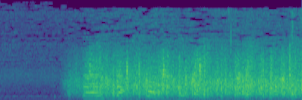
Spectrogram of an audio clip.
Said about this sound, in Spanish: ¿Ves? ¿Cómo aplauden las multitudes? ¿Cómo aplauden?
